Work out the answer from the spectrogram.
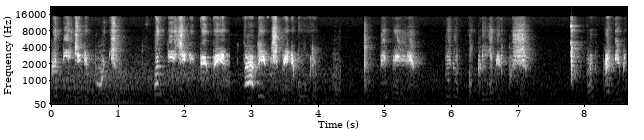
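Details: Well-spoken pet budgerigar chattering Turkish phrases: quick clusters of gravelly syllables and warbled squeaks, then sparser clipped notes toward the end.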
